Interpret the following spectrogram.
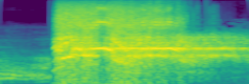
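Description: A sudden, very loud jump-scare scream bursts in about half a second in, with a piercing, steady high pitch. It is held for over a second and drops off near the end.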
